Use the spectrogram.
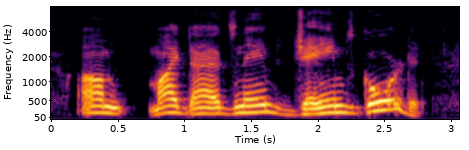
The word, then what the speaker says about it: Gordon: Saturday the 19th because my last name is Gordon like I said rhymes with Jordan then I was I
